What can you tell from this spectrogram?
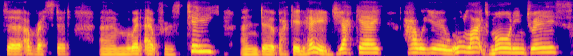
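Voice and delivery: normal talking voice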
